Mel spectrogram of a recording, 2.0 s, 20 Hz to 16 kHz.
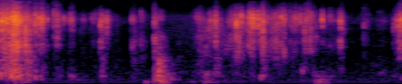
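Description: Plastic wrappers of 2018 Bowman Hobby baseball card packs crinkling and crackling as they are torn open and handled, in quick irregular bursts that are loudest right at the start.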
